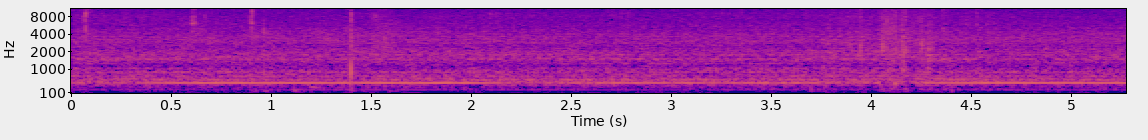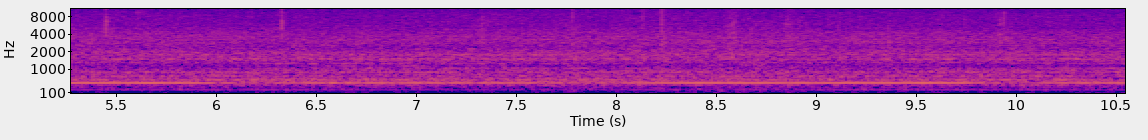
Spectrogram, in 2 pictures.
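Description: Quiet workshop background hum with a thin steady tone that fades in and out a few times, and a few light ticks and taps of hands working a hot glue gun against a plastic mold.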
